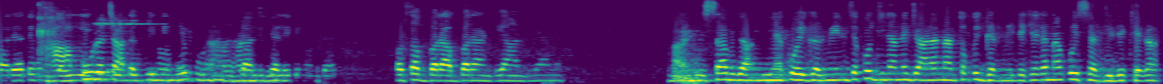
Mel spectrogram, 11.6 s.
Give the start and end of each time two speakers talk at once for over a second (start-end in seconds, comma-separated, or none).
0.5-2.8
